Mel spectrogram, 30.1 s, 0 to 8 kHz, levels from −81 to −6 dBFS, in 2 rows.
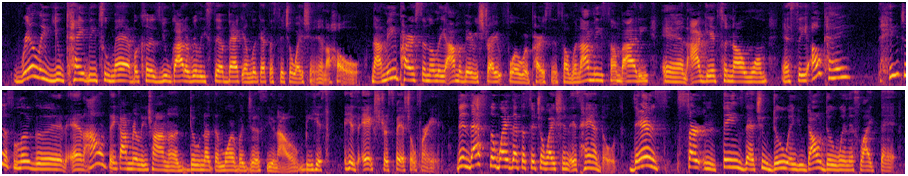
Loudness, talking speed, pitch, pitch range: -22 LUFS, 180 wpm, 190 Hz, 165-230 Hz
